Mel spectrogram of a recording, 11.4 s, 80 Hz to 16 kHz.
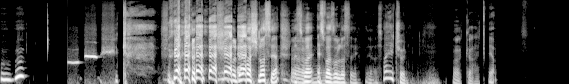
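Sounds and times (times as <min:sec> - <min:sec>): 
person whistling and vocalizing an imitation of fax machine tones: 0:01.4 - 0:02.4
laughter: 0:02.4 - 0:06.2
speech: 0:03.3 - 0:08.3, 0:09.0 - 0:10.0.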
